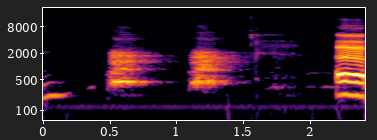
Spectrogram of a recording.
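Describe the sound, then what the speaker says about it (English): A puppy barks nearby in three separate sharp yaps, the last one higher and more strained, with brief quiet gaps between them. "Yes, it's the idiot puppy."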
